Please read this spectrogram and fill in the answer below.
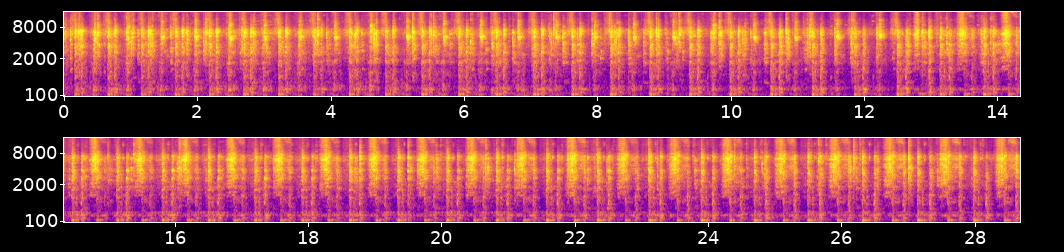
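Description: Old horizontal single-cylinder diesel engine with a large flywheel, of the Ruston & Hornsby type, running steadily with a rapid, even clatter.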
